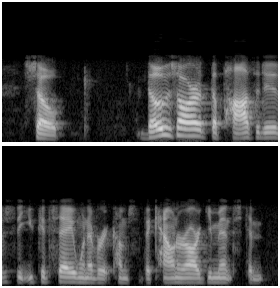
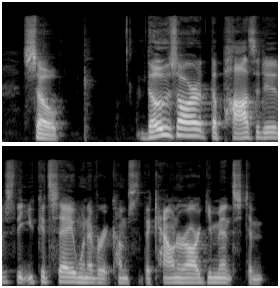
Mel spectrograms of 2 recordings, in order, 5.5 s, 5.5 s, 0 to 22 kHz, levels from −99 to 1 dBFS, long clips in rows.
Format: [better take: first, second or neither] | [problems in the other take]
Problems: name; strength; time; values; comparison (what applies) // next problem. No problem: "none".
second | phone-call audio; nothing above 3.5 kHz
